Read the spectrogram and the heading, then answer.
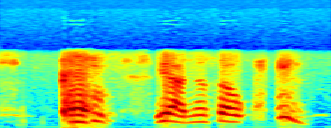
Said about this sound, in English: I have a stress response with coughing as well. It's partially part allergy and part stress response.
